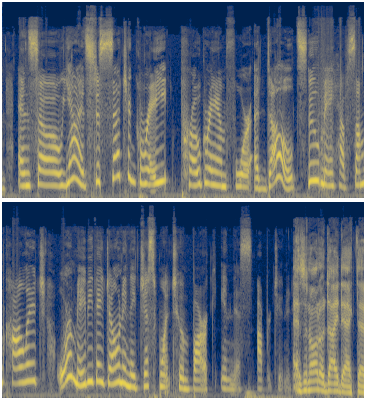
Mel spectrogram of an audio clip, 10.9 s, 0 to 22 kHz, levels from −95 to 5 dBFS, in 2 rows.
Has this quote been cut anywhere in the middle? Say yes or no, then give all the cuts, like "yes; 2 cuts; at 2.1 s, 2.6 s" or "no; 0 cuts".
no; 0 cuts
